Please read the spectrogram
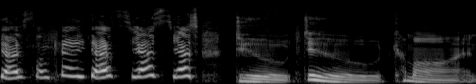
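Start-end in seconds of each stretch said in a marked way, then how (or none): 0.0-2.0 very high, slow, stretched-out voice. Painting a mental picture for the others, acting out Jer's reply: imitating Jer. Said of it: "And Jer just go like".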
